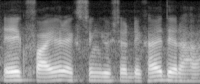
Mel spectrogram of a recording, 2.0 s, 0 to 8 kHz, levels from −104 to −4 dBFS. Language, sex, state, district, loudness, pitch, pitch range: Hindi, male, Arunachal Pradesh, Lower Dibang Valley, -17 LUFS, 140 Hz, 135-150 Hz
